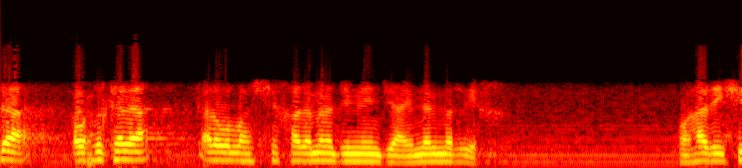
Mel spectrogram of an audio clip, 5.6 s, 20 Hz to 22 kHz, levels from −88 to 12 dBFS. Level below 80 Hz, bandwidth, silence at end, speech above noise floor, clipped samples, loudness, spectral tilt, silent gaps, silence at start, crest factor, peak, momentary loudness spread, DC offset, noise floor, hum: -52 dBFS; 4.5 kHz; 0 s; 26 dB; under 0.1%; -17 LUFS; -9 dB/octave; none; 0 s; 14 dB; -4 dBFS; 9 LU; under 0.1%; -42 dBFS; 60 Hz at -40 dBFS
